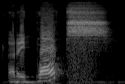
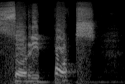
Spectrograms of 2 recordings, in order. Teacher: So you place your stress marker on the second syllable.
